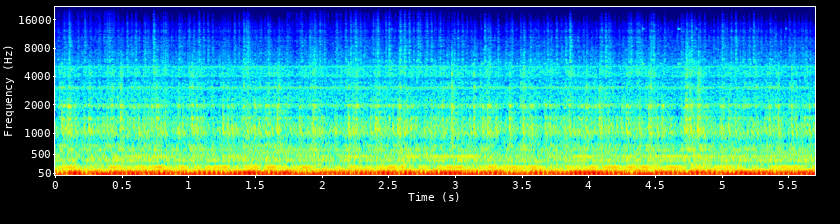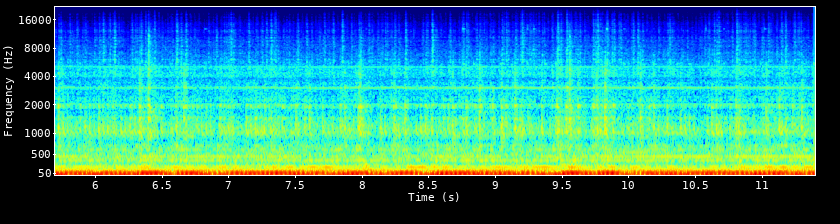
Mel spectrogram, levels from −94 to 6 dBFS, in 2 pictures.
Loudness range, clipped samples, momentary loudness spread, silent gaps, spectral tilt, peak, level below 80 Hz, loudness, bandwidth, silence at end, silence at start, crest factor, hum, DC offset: 1 LU; under 0.1%; 3 LU; none; -7 dB/octave; 0 dBFS; -12 dBFS; -16 LUFS; 7.4 kHz; 0 s; 0 s; 10 dB; 60 Hz at -20 dBFS; under 0.1%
